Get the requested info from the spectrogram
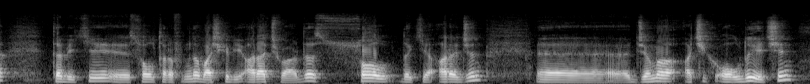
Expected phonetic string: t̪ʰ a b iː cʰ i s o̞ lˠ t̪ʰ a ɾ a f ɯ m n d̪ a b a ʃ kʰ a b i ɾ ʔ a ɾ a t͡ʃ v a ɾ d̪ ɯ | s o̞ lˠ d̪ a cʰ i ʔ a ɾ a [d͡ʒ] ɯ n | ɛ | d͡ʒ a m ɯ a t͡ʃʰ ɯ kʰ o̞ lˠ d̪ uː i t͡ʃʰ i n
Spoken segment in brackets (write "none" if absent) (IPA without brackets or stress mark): d͡ʒ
